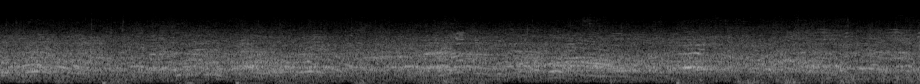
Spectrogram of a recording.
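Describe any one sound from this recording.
A large crowd cheers and chants loudly.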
